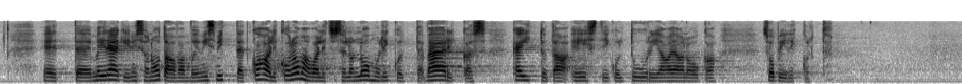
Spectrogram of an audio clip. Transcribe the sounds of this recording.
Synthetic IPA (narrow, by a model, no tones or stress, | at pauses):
e̞t̪ːme̞jɾæːɡ̥imisːo̞no̞d̪̥ɑvɑmvɤjmismit̪ːe̞et̪ko̞ɦɑlikːˑulo̞mɑvɑlʲit̪su̥se̞lo̞nlo̞ːmulikult̪ˑvæːɾikːˑɑskæjt̪ːˑud̪̥ɑʔe̞ːst̪ikult̪ːuːɾijɑɑjɑlo̞ːɡɑso̞b̥ilikːult̪ːˑ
